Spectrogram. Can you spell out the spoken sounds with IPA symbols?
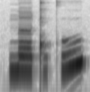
n ɜ ǃ ṳ kʰ u

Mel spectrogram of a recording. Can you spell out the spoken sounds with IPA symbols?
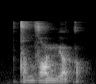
t e n zˤ ə˞ mʲ ɒ k

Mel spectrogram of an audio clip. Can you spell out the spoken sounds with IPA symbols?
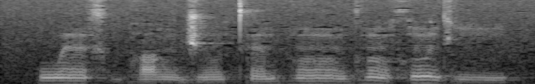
w ə̃ː˧ x bʱ ɒ˨ ŋ d͡ʒ ũ˨ t̪ʰ ə̃˨˦ bʱ õː˧ ɡʱ õ˦˨ x ũ˦ dʱ i˨

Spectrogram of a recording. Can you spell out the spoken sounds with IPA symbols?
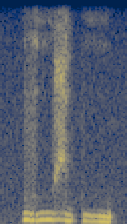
v ṳ ʒ ə̤ p ṳ

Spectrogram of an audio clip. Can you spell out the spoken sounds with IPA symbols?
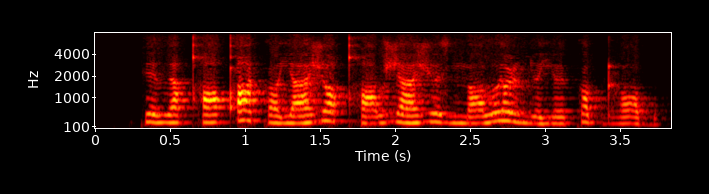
k e ð e qʰ ɒ qʼ a k ɒ j a ʒ ɔ qʰ ɒ lˠ ʒ a ʒ ø z n ɒ lˠ j ɒ ɭ ʎ ø j ø k ɒ b ɖʱ ɔ b

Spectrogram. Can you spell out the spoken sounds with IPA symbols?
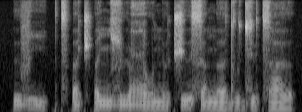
ɨ v i | t͡sʼ ɐ t͡ʃʼ ɐ ɲ ɮ ʉ ʕ o n ɵ t͡ʃ ɨ s ɐ ŋ ɐ d u d͡z ʉ t͡s a ə̯

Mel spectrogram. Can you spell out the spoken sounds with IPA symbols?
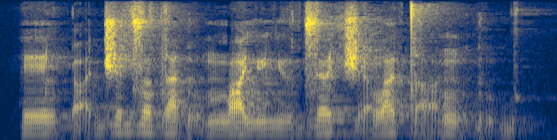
e l ɠ ɑ̰ d͡ʒ œ d͡z ɔ d ɑ ɗ o̰ m ɑ lʲ u lʲ u d͡z œ t͡ʃ ḛ lˠ ɛ t ɑ̰ ŋ o̰ ɗ ṵ ɡ

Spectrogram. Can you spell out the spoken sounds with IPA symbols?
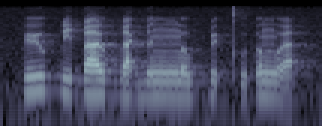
ʉ u̯ k͡p i ɓ a u̯ ɡ͡b a ɡ͡b ə ŋ ŋ͡m o w k͡p ʉ ʔ kʷʼ ə ʔ o ŋʷ a

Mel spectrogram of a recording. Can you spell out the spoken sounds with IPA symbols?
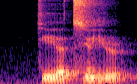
k e ɐ̯ t͡s ø ɾʲ ə˞

